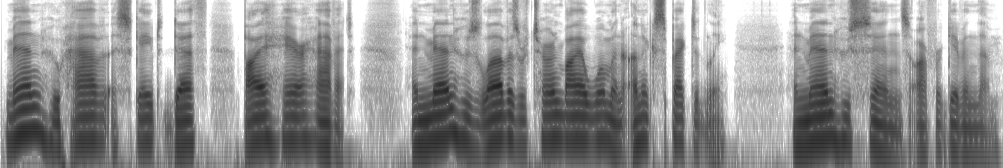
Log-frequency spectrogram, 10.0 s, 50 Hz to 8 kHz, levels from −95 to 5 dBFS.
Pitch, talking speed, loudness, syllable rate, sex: 105 Hz, 160 wpm, -19 LUFS, 4.9 syllables/s, male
